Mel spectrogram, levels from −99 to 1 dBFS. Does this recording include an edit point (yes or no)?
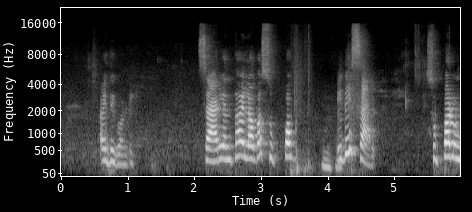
yes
